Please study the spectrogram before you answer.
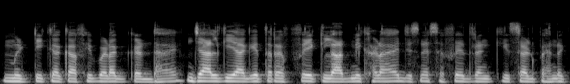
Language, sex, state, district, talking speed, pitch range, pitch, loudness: Hindi, male, Uttar Pradesh, Lalitpur, 220 wpm, 135-145 Hz, 140 Hz, -18 LUFS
